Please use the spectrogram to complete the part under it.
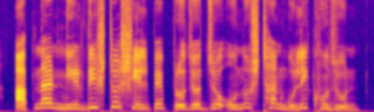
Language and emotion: Bengali, neutral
